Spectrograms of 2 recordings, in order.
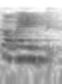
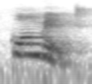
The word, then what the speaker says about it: comment: बट इसे हम कमेंट pronounce करते ही नहीं है, इसका एक्चुअल प्रोनाउंसिएशन है कॉमेंट। इसका एक्चुअल प्रोनाउंसिएशन है कॉमेंट, इट्स नॉट कमेंट।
